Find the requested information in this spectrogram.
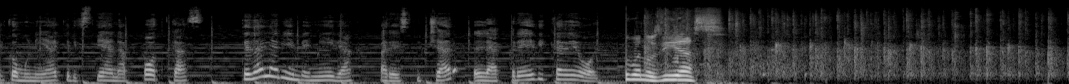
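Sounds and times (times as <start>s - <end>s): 
speech: 0.0s - 7.5s
audience applause: 6.3s - 10.6s.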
